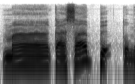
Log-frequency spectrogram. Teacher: Apa artinya qalqalah? Qalqalah itu artinya ada suara pantulan. Jadi cara bacanya huruf ba yang mati ini dipantulkan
